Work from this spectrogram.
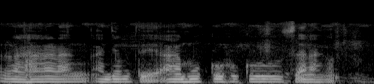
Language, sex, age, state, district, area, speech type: Santali, male, 60+, Odisha, Mayurbhanj, rural, spontaneous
